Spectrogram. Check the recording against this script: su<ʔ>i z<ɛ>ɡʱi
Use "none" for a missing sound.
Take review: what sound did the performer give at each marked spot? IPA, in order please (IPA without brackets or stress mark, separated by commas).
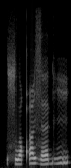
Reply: qʼ, ɛ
